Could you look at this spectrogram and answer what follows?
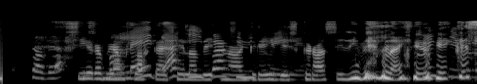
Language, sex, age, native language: Icelandic, female, 18-19, Icelandic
